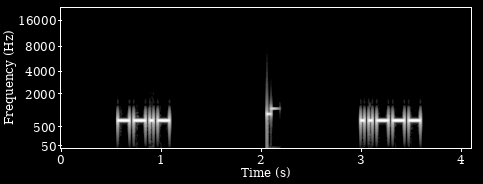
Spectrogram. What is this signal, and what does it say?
Morse code, heard as a keyed tone, about 29 wpm, 700 Hz. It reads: Q 2
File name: Single-Letter-Number-30wpm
